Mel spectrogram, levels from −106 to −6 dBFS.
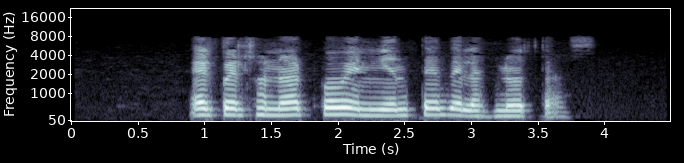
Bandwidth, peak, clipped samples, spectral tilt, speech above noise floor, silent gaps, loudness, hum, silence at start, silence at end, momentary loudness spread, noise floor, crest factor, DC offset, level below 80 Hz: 7.8 kHz; -4 dBFS; under 0.1%; -5.5 dB/octave; 62 dB; none; -19 LUFS; none; 0.9 s; 0.8 s; 7 LU; -81 dBFS; 16 dB; under 0.1%; -70 dBFS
